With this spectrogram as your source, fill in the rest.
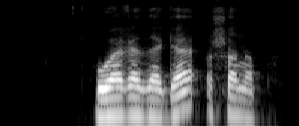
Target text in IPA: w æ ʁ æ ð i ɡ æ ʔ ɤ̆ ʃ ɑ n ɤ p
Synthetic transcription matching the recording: w æ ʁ æ ð æ ɡ æ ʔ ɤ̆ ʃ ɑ n ɤ p

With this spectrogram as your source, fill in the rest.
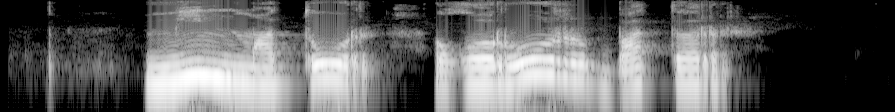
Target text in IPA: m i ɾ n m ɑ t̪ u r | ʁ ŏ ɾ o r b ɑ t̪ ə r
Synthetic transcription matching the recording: m i n m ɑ t̪ u r | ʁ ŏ ɾ u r b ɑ t̪ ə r

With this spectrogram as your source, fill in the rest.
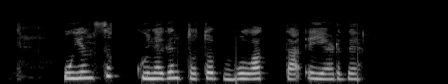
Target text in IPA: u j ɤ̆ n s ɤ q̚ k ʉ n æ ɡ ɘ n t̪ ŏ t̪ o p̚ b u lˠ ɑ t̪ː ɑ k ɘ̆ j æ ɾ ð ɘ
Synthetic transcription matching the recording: u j ɤ̆ n s ɤ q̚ k ʉ n æ ɡ ɘ n t̪ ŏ t̪ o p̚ b u lˠ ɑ t̪ː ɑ ʔ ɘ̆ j æ ɾ ð ɘ

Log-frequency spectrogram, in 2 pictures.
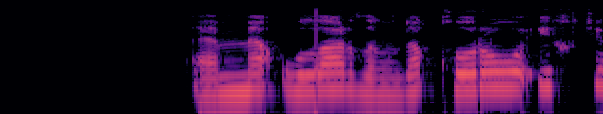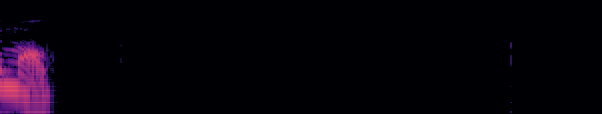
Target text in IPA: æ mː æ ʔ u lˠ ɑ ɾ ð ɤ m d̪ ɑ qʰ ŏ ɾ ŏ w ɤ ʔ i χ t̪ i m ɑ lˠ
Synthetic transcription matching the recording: æ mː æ ʔ u lˠ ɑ ɾ ð ɤ ɴ d̪ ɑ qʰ ŏ ɾ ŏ w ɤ ʔ i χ t̪ i m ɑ lˠ

